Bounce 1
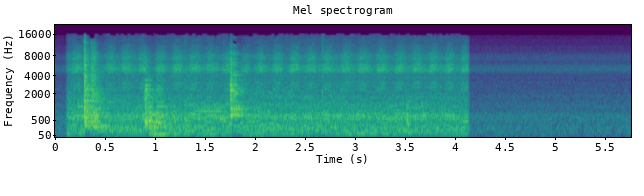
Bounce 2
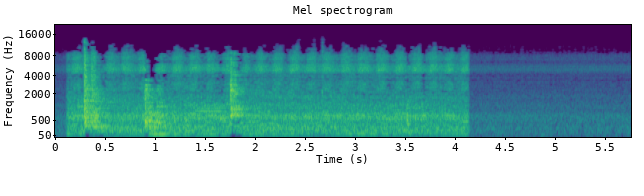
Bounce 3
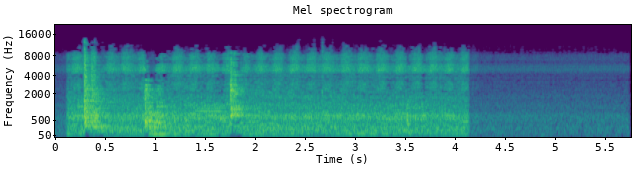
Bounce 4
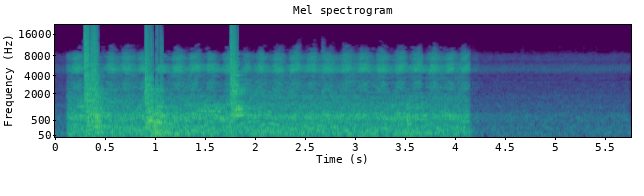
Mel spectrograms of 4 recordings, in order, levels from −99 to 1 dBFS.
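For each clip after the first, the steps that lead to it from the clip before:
spectral gate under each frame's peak -25 dB strong
delay 100 ms -23 dB
octave divider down 1 oct, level -2 dB; integer overflow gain 10.5 dB; chorus 1.9 Hz, delay 17 ms, depth 6.4 ms; trim -2 dB

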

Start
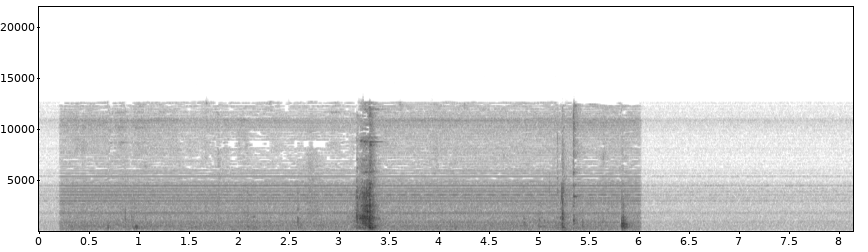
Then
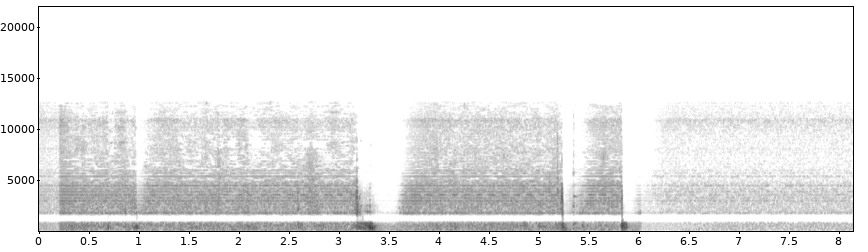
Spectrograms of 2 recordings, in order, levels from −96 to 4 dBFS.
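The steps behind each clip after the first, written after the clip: Chebyshev band-stop 830–1800 Hz, order 5; low-pass that closes with the level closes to 500 Hz, closed at -26 dBFS; reverb removal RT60 1.3 s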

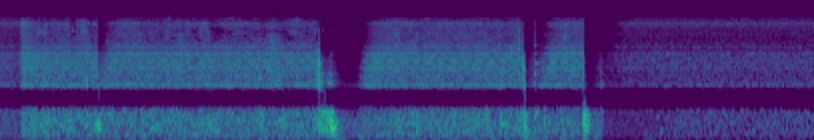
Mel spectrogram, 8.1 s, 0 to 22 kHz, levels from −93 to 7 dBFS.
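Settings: treble shelf 6.4 kHz +7.5 dB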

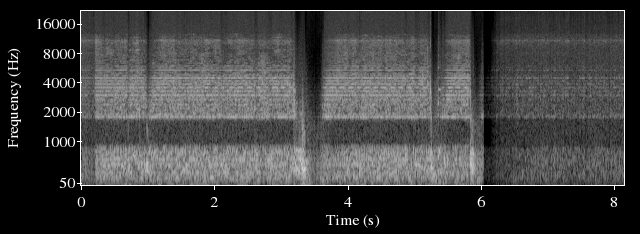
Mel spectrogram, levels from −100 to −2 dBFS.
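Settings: in parallel at +2 dB: compressor with a negative ratio -46 dBFS, ratio -0.5; on the sum: waveshaping leveller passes 3; trim -5 dB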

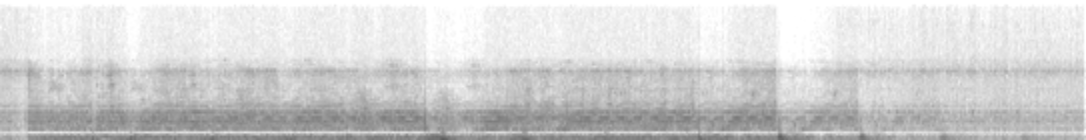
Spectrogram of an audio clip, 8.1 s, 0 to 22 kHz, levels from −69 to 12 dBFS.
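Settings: in parallel at -2.5 dB: compressor with a negative ratio -37 dBFS, ratio -1; on the sum: feedback delay 612 ms, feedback 50%, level -4 dB; trim +1.5 dB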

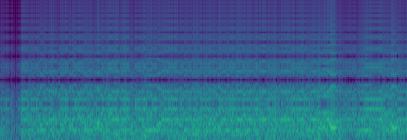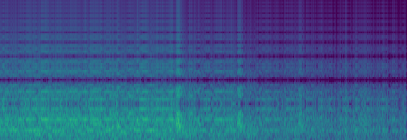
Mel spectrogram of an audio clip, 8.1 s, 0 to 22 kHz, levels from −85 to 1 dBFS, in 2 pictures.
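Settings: sample-rate reducer 2.1 kHz, jitter 0%; trim -6.5 dB

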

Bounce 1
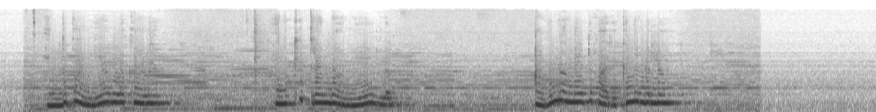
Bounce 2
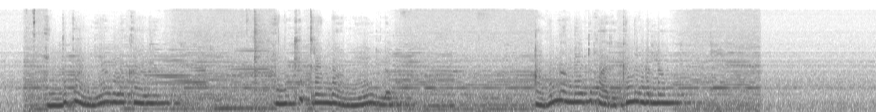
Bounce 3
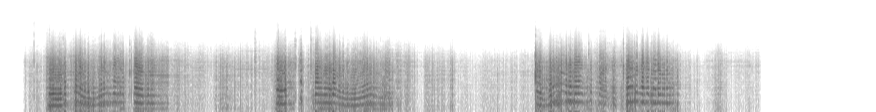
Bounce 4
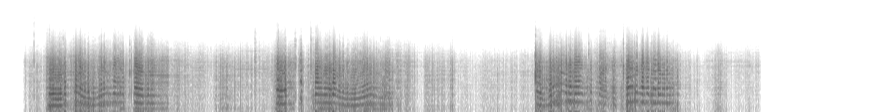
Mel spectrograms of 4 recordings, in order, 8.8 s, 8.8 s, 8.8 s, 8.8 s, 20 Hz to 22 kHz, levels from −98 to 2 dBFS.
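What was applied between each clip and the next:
peak limiter -28 dBFS, peak gain reduction 6.5 dB
spectral peaks clipped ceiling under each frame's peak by 16 dB; power-law waveshaper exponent 3; resonant low-pass 2.6 kHz, resonance Q 1.8; trim +5 dB
peaking EQ 290 Hz -3 dB 0.77 oct; trim +1 dB

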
